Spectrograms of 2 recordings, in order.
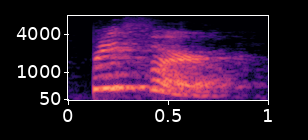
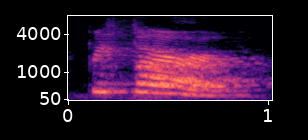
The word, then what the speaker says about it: prefer: difícil da gente perceber prefer prefer prefer tá vendo que oer tá bem mais forte do que o pre prefer I prefer Então você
